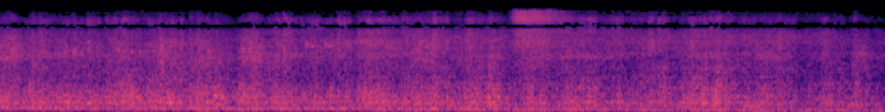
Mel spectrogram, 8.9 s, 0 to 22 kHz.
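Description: Keihan 8000 series electric train running alongside the platform in an underground station, a steady rumble of wheels on rail that eases slightly near the end.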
